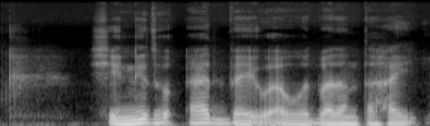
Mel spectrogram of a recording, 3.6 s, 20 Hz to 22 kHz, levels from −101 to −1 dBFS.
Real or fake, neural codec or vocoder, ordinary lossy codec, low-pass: real; none; none; 19.8 kHz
